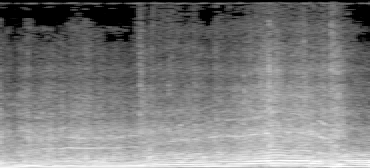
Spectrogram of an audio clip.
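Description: A car's engine heard faintly as it approaches, its pitch rising slowly and steadily.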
